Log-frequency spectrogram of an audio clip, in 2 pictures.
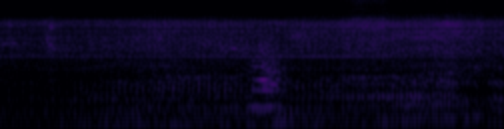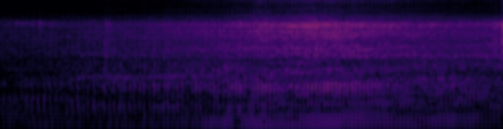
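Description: A passing motor vehicle's engine grows louder, peaks about eight seconds in, then eases off, with a brief pitched call-like sound about two and a half seconds in.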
